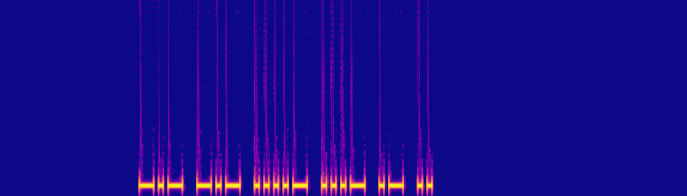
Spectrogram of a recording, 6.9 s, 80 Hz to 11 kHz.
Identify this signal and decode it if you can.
Morse code, heard as a keyed tone, about 25 wpm, 700 Hz. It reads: KK4VAI
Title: USA Call Signs - 6 Characters - Repeated 2x - 25wpm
